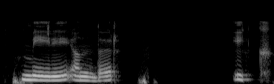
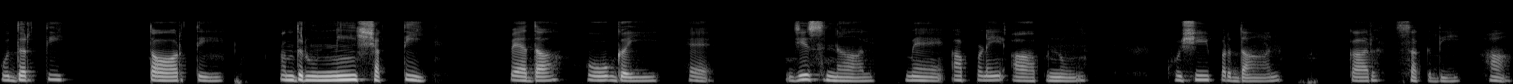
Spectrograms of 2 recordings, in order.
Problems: constant background noise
